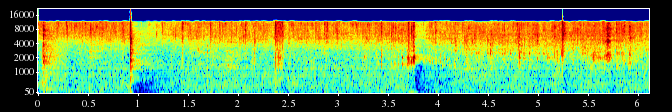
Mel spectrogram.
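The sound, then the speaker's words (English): Butter sizzling in a very hot pan: a steady, bright frying hiss throughout, broken by a couple of sharp clicks. “Oh, maybe too hot. Little butter.”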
